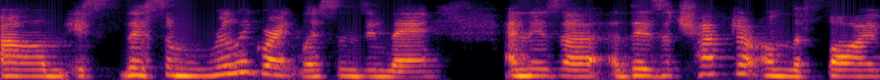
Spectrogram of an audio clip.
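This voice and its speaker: In an Australian accent, a woman speaks with a fairly high pitch. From Australia, Melbourne. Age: 50s. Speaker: direct selling entrepreneur. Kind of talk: interview. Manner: animated.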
